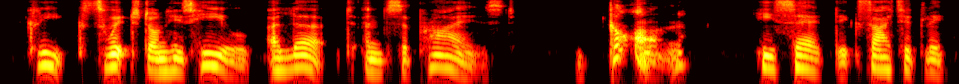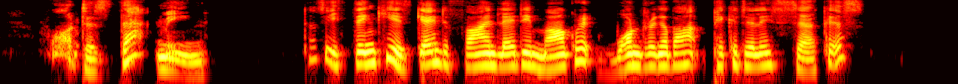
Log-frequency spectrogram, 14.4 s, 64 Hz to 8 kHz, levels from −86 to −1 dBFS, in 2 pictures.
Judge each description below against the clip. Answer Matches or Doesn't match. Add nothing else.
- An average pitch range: Matches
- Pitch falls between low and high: Matches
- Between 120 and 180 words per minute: Matches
